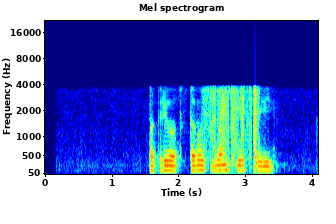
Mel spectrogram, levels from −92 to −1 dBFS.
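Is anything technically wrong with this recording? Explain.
Yes, there are two faults. Throughout, the speech carries heavy AMR narrowband mobile codec damage. Nothing passes above 3.8 kHz, and a pulse-driven vocal-tract model rebuilds the voice, leaving a buzzy, synthetic tone that fits the codec's lowest mode, around 4.75 kbps. Those artefacts, not plain low-pass filtering, mark it as a codec.

From 2.34 to 3.21 s, cable scratch noise appears: dense, uneven rustling bursts somewhat louder than the speech, likely from a worn cable or connector whose contact resistance is changing. It is irregular and temporary, not steady hiss.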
